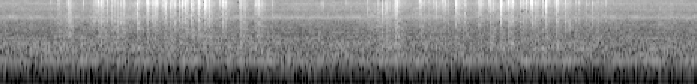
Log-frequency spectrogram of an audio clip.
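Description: Fingertips tap, rub and scratch over uncooked dry spaghetti strands spread flat on a white counter. The result is a quiet, dry crackle of bright, high clicks and scratchy rustles, with a faint low hum running underneath.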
